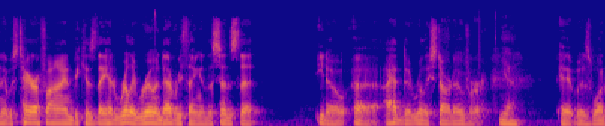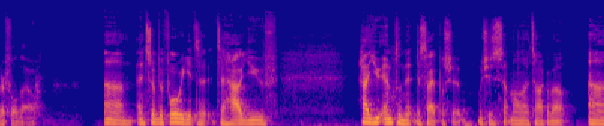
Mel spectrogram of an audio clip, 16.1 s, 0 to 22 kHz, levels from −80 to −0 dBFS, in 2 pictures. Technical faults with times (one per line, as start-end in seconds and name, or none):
2.07 electrical switching spike
6.40 electrical switching spike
